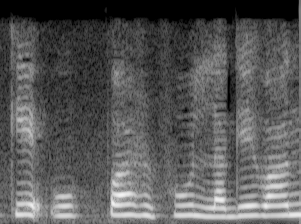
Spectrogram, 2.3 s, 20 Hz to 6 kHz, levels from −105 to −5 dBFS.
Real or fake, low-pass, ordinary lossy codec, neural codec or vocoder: fake; 5.4 kHz; AAC, 24 kbps; codec, 16 kHz in and 24 kHz out, 0.9 kbps, LongCat-Audio-Codec, fine tuned four codebook decoder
